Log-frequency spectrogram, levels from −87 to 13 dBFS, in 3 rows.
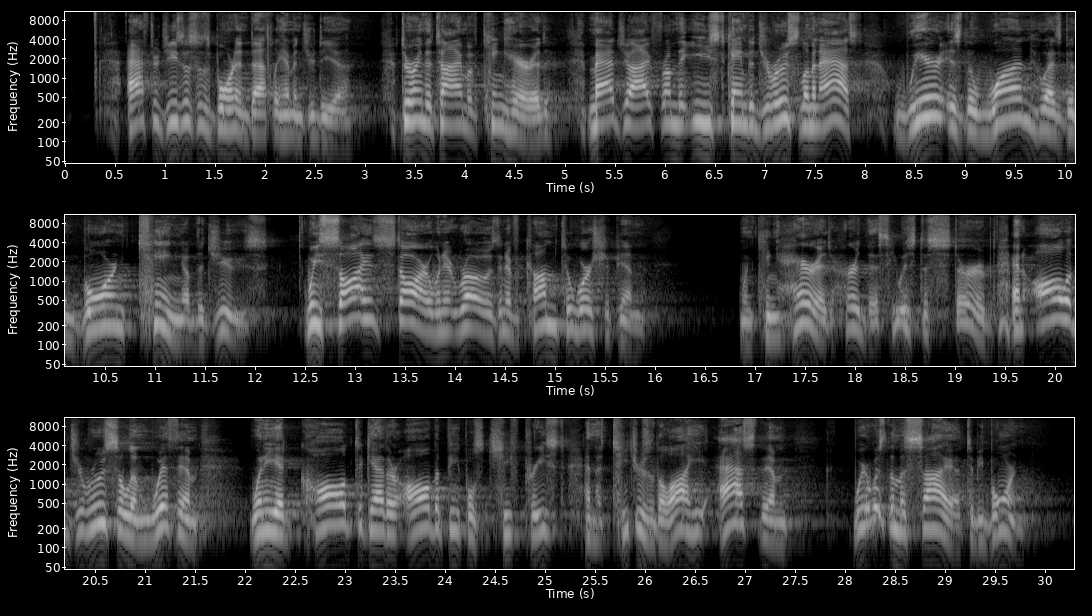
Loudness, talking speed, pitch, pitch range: -26 LUFS, 175 wpm, 200 Hz, 165-235 Hz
